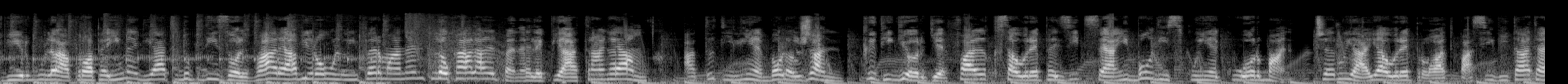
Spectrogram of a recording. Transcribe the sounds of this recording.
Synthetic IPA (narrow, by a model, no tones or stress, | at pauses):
virɡuləapɾoape̞ime̞d̪iat̪d̪upd̪izo̞lvaɾeabiɾo̞ulujpe̞rmane̞nt̪lo̞kalalpenele̞piat̪ɾane̞amk | at̪ɨt̪iliebo̞loʒan | kɨt̪iɡʲeorɡʲiefalksawɾe̞pezit̪seaibo̞d̪iskujekuorba̰nt͡ʃeɾujajawɾe̞pɾo̞vat̪pa̰sivit̪at̪ea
